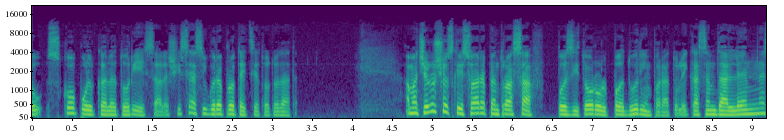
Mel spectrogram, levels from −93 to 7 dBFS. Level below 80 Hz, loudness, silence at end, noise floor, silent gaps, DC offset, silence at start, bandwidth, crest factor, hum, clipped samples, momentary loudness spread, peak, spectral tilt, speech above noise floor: -48 dBFS; -16 LUFS; 0 s; -61 dBFS; none; under 0.1%; 0 s; 11 kHz; 14 dB; none; under 0.1%; 9 LU; -2 dBFS; -6.5 dB/octave; 45 dB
